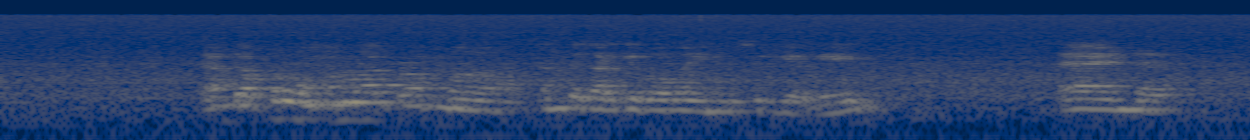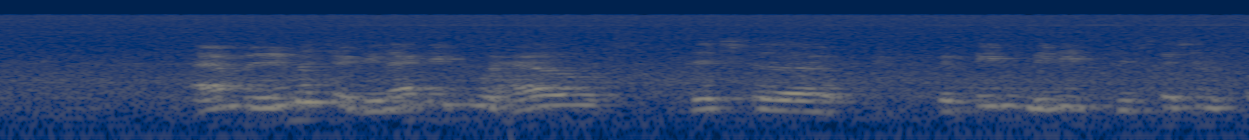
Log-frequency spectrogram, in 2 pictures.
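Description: A middle-aged man speaks calmly, heard through an online call.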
